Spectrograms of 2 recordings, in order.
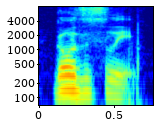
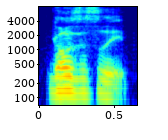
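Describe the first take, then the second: No difference in how they are said.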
